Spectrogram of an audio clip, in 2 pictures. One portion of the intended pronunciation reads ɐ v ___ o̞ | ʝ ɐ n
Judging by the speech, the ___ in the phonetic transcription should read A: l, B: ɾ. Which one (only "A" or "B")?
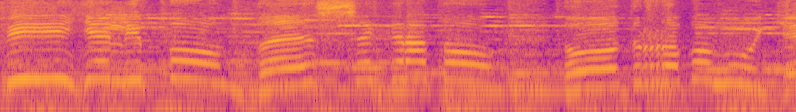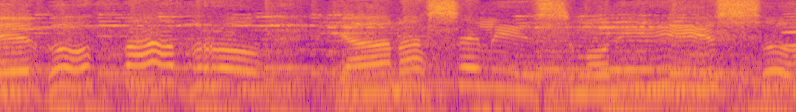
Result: B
